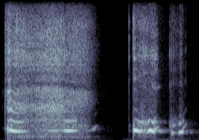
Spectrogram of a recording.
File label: Sad, kr; voices; heroes; Lavril; kingsraid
